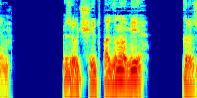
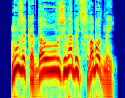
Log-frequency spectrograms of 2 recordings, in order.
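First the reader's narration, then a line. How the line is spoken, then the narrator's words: Exclaimed. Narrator (Russian): воскликнул Фейри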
